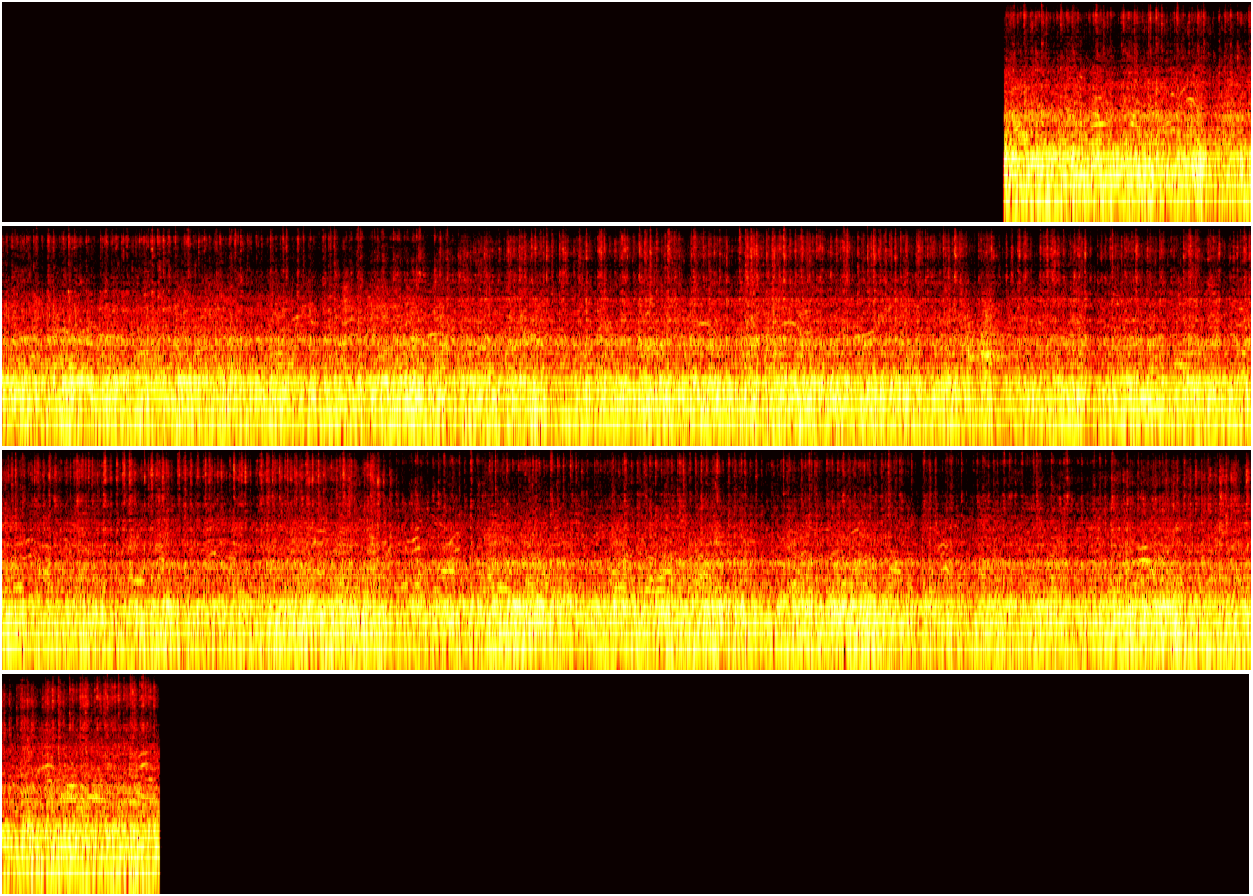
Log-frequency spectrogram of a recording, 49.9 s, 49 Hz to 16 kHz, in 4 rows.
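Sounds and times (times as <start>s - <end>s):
race car engines idling: 10.0s - 39.1s
voices: 10.0s - 39.1s.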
